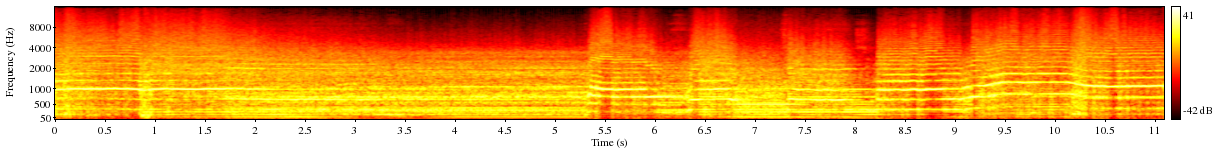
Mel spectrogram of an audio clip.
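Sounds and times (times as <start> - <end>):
woman singing into a microphone: 0.0 - 3.6, 5.3 - 11.0
electric guitar: 0.0 - 11.0
rock band playing: 0.0 - 11.0.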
